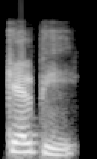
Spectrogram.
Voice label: "kelpie", Indian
